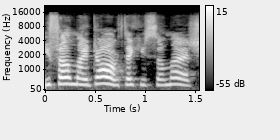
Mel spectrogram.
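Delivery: high-pitched lady's voice. Retelling meeting a lost dog's owner, quoting her in a lady's voice. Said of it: "in a lady's voice".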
